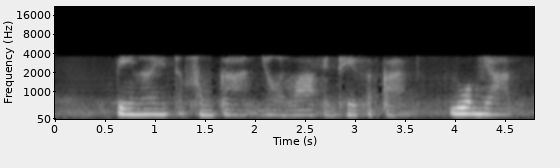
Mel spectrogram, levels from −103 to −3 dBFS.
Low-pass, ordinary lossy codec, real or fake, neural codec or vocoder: 3.6 kHz; AAC, 16 kbps; fake; codec, 24 kHz, 0.9 kbps, DualCodec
